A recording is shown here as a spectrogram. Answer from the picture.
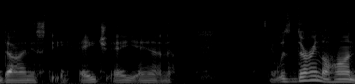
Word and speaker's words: Han: of the Chinese classical age however is the Han Dynasty Haan it was during the Han Dynasty that Confucianism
